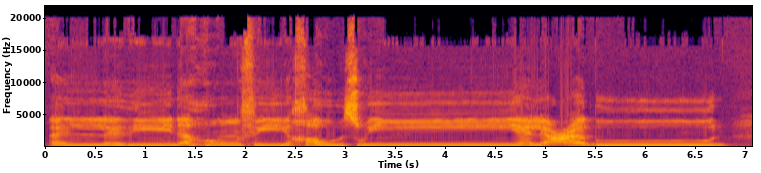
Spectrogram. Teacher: زواد کو پر پڑھنا ہے کیونکہ زواد حروف مستعلیہ میں سے ہے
